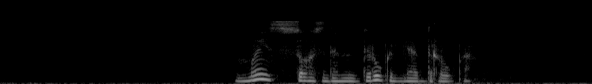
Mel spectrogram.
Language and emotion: Russian, positive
